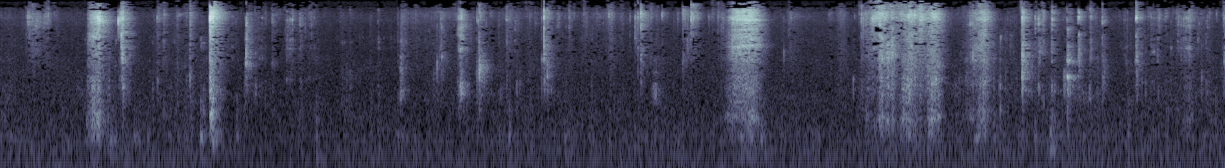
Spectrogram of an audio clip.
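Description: Close-up mouth sounds of eating chicken adobo on the bone: chewing and biting with wet clicks and smacks, and a few louder bursts about a second in, two seconds in, and between seven and ten seconds in.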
